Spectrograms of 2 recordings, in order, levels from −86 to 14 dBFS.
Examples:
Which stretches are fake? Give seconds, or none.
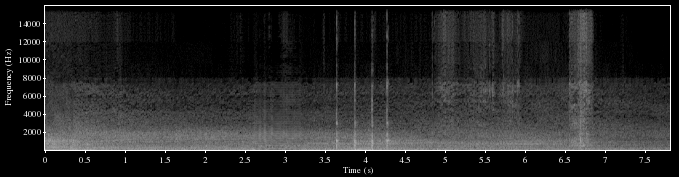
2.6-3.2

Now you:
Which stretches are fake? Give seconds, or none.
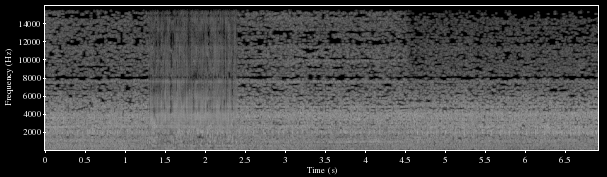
1.3-2.4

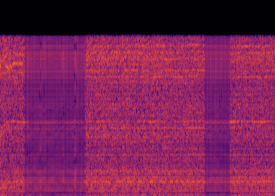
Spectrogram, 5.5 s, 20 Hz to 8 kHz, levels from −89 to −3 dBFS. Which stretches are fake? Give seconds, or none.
0.5-1.7; 4.1-4.6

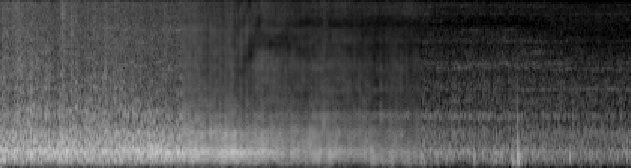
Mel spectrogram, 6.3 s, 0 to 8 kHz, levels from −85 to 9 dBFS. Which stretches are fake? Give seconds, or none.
1.8-4.2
